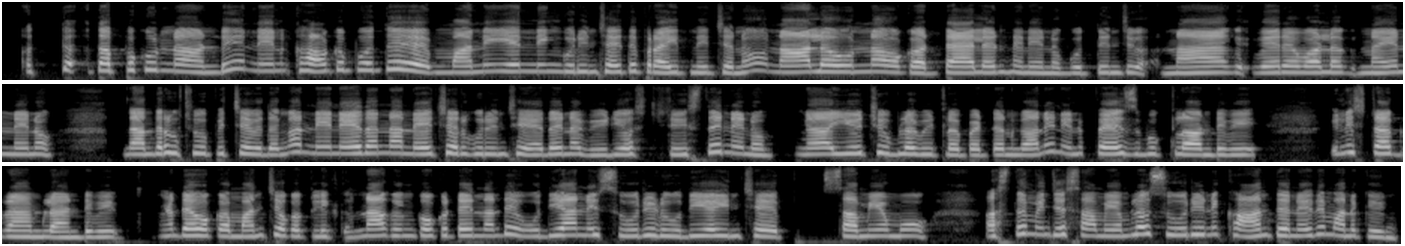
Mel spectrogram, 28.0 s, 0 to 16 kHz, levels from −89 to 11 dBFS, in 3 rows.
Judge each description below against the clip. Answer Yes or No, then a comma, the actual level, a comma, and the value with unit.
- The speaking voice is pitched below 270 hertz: No, very high, 290 Hz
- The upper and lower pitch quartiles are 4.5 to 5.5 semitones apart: No, average, 2.7 semitones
